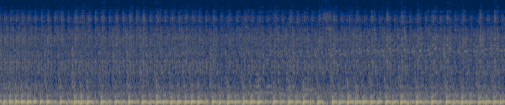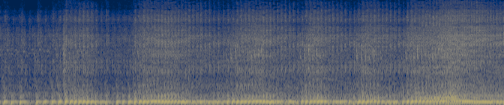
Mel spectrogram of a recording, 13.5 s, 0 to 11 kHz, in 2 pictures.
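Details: Polaris Sportsman 300 single cylinder idling after timing chain and valve adjustment: irregular light tick over the low thump, speeding slightly on revs; top-end tap of unknown origin, owner suspects valve tap.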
